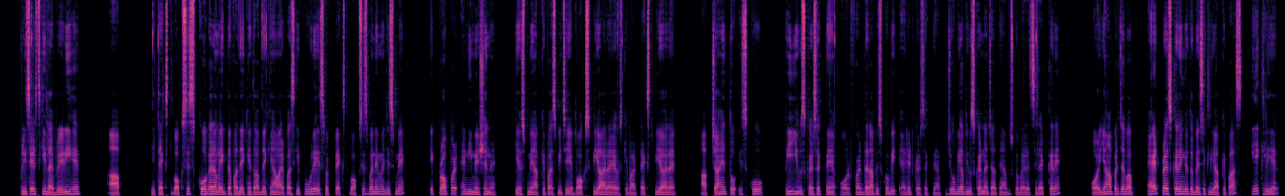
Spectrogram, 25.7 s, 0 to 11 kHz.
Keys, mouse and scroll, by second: 0.5 click, 8.5 click, 11.5-12.3 scroll down 1, 16.5 click.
